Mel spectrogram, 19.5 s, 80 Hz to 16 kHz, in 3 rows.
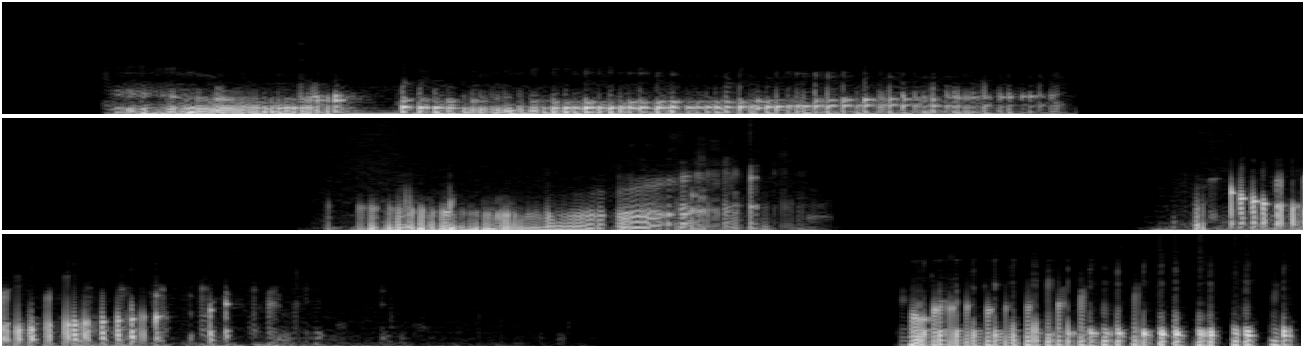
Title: Stomach Growls 2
